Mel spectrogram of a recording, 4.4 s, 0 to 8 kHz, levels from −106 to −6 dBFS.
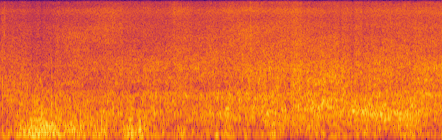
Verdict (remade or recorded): remade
